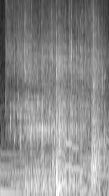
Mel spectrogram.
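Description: Hot pasta water pouring out of a steel pot through a plastic colander held over its mouth, splashing into a stainless steel sink as boiled elbow macaroni is strained.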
